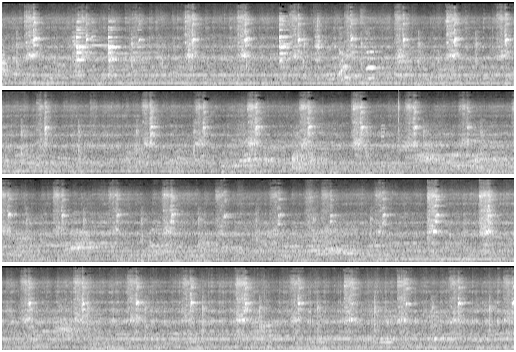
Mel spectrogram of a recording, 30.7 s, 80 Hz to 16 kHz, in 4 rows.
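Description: Rhythmic clicking, about two sharp clicks a second, from the VO2 max test rig as the cycle ergometer is pedalled hard and the rider breathes through the mouthpiece valve. A steady machine hum runs underneath.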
